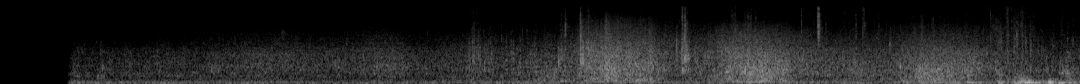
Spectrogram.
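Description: After a brief silence, steady outdoor wind and surf ambience. From about five seconds in there is louder rustling of palm fronds, with several sharp snaps, as coconuts are worked free at the top of a coconut palm.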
